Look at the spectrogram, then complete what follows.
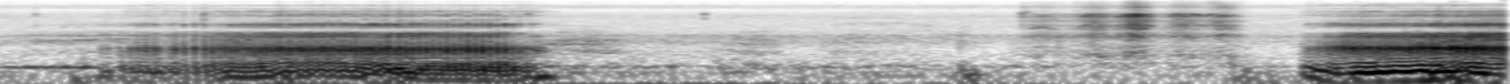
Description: Watch this adorable white dog enjoy a peaceful nap on a comfy pillow. This sleepy pup is snoring so loudly!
